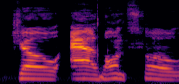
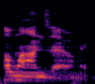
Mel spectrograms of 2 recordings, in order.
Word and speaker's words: Alonzo: Like and then they'll try to like roll by the Z, and it comes out like an S, and it's like Joe Alonso, and I'm like, bro, that's not how you say my name. Don't ever roll. No, it's Alonzo.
